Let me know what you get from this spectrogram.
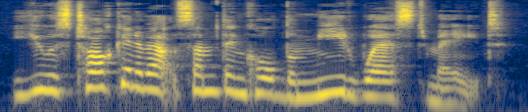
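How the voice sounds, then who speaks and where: A woman's voice: a little high, expressive, quick pace, fairly bright tone, pitched above the performer's own voice. A woman voicing an easygoing, chatty Australian boy with matey slang in a children's audiobook. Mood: eager chatter.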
